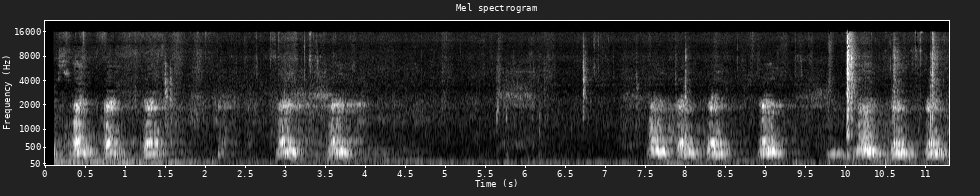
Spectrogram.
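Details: Pyrenean Mountain Dog puppies meeting alpacas for the first time give sharp, yappy barks in quick clusters of three or four, with quiet pauses between the bursts.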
